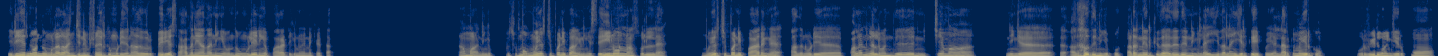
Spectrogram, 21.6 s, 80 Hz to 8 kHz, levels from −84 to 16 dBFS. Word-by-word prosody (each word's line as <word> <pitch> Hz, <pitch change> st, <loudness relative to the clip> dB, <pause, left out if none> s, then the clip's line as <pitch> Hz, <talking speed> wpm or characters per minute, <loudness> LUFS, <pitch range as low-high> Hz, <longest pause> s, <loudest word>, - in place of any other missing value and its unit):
திடீர்ன்னு 225 Hz, -, +4 dB
வந்து, 210 Hz, +1 st, +2 dB
உங்களால 185 Hz, +1 st, +2 dB
5 160 Hz, +1 st, +2 dB
நிமிஷம் 180 Hz, +3 st, 0 dB
இருக்க 175 Hz, +1 st, -2 dB
முடியுதுன்னா 160 Hz, +3 st, 0 dB
அது 160 Hz, -, +2 dB
ஒரு 140 Hz, -, -6 dB
பெரிய 185 Hz, +5 st, +4 dB
சாதனையா 170 Hz, +2 st, 0 dB
தான், 185 Hz, -2 st, -1 dB
நீங்க 150 Hz, -2 st, -2 dB
வந்து 155 Hz, +1 st, -2 dB
உங்களையே 170 Hz, +6 st, +1 dB
நீங்க 150 Hz, -6 st, -1 dB
பாராட்டிக்கணும், 130 Hz, -6 st, -4 dB
என்ன 115 Hz, 0 st, -7 dB
கேட்டா. 120 Hz, -2 st, -9 dB, 2.0 s
ஆமா. 160 Hz, -2 st, +1 dB
நீங்க 120 Hz, -1 st, -4 dB, 0.4 s
சும்மா 225 Hz, +11 st, -2 dB
முயற்சி 215 Hz, +1 st, +1 dB
பண்ணி 195 Hz, 0 st, +1 dB
பாருங்க. 160 Hz, -6 st, +2 dB
நீங்க 110 Hz, -3 st, -4 dB
செய்யணும்னு 215 Hz, +8 st, +4 dB
நான் 150 Hz, -5 st, -2 dB
சொல்லல. 145 Hz, -3 st, -1 dB, 0.7 s
முயற்சி 205 Hz, +6 st, +1 dB
பண்ணி 190 Hz, +1 st, +3 dB
பாருங்க. 165 Hz, -5 st, +1 dB, 0.3 s
அதனுடைய 130 Hz, -1 st, -1 dB, 0.5 s
பலன்கள் 230 Hz, -1 st, 0 dB
வந்து 185 Hz, +5 st, 0 dB, 0.4 s
நிச்சயமா 225 Hz, -, -4 dB, 0.8 s
நீங்க 140 Hz, 0 st, 0 dB, 0.8 s
அதாவது 170 Hz, +7 st, +5 dB
நீங்க, 150 Hz, -2 st, +2 dB
இப்போ 130 Hz, -1 st, -9 dB, 0.2 s
கடன் 175 Hz, +6 st, +3 dB
இருக்குது, 165 Hz, 0 st, +1 dB
அது 165 Hz, +2 st, +3 dB
இதுன்னீங்கள்ல. 165 Hz, -, +1 dB, 0.2 s
இதெல்லாம் 170 Hz, -, 0 dB
இருக்கு. 210 Hz, -2 st, -1 dB
இப்ப 120 Hz, -, -9 dB
எல்லாருக்குமே 200 Hz, -, -1 dB
இருக்கும். 190 Hz, -5 st, -4 dB, 0.6 s
ஒரு 125 Hz, -, -4 dB
வீடு 175 Hz, +2 st, +4 dB
வாங்கிருப்போம். 155 Hz, 0 st, -1 dB
165 Hz, 145 wpm, -23 LUFS, 145-195 Hz, 2.0 s, அதாவது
